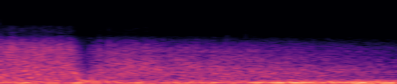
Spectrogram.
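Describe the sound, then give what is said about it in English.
A deep, rumbling volcanic explosion of Mount Pelee roars continuously, heavy low-end booms churning under a broad wash of noise, sounding large, with no voices present. “It started off as a rather moderate explosion.”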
